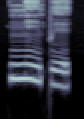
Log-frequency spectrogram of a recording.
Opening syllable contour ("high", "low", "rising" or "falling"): falling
